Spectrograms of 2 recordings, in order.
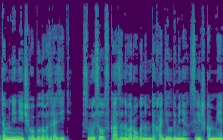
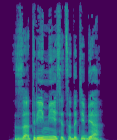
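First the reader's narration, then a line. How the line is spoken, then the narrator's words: Growling. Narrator (Russian): рыкнул Роган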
